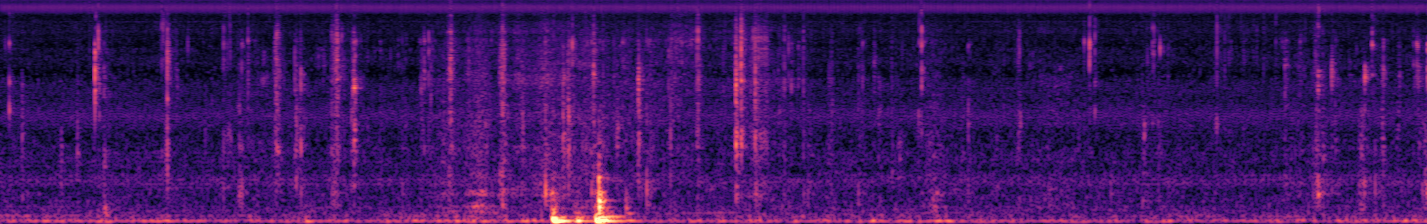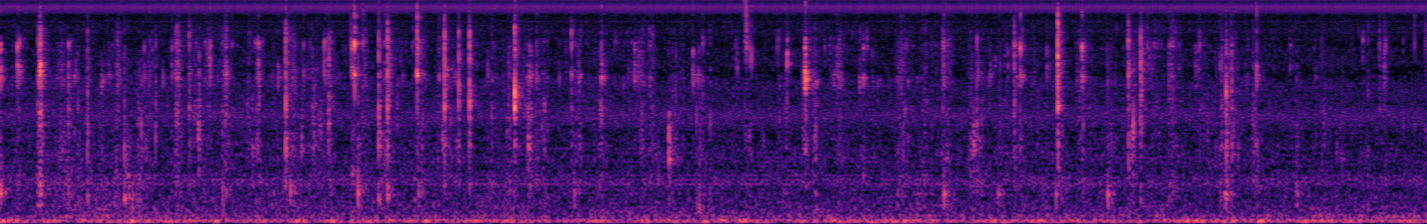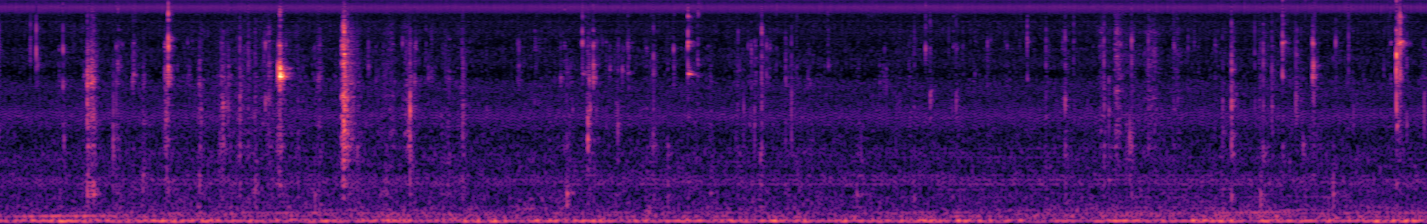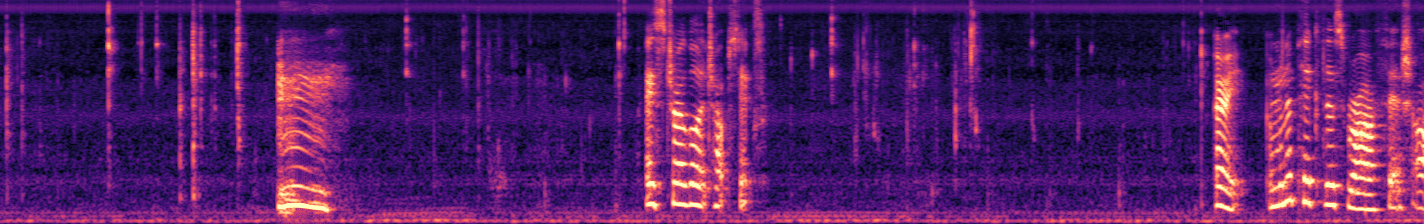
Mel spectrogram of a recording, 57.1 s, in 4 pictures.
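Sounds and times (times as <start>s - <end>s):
wet chewing: 0.0s - 45.6s, 46.2s - 49.3s, 50.5s - 55.0s.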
